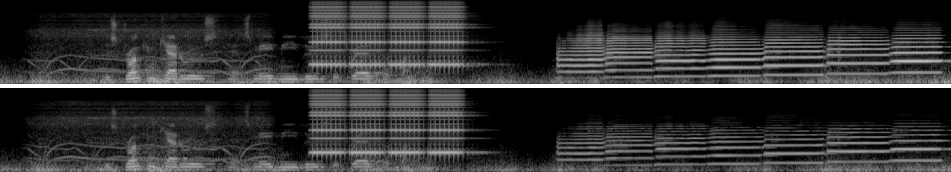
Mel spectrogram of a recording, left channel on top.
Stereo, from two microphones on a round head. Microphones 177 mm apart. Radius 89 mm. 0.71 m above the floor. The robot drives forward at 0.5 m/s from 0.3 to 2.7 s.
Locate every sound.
1.0 s a man speaking: 25° left (ahead or behind), 0.9 m; by 4.1 s 15° left (ahead or behind), 1.6 m
3.1 s an alarm: 5° right (ahead or behind), 1.7 m
5.6 s a trumpet: 80° left, 1.4 m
